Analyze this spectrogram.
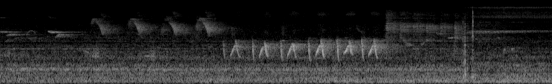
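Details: At Raszyn ponds, Warsaw, Poland, on 4 May 2024, a Eurasian coot family with chicks at its nest; after some high descending whistles from other birds, a fast series of six clipped notes follows, then a sharp click.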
